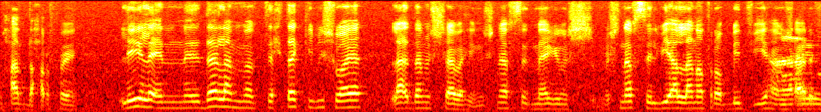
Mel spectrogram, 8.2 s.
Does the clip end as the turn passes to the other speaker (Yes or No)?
Yes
